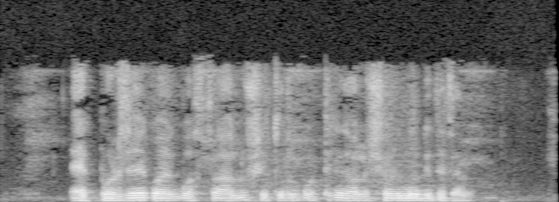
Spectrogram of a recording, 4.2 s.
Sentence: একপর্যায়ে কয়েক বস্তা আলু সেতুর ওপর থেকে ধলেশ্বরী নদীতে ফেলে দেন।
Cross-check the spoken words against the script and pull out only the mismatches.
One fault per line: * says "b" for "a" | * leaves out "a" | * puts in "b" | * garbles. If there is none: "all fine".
* leaves out "ফেলে"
